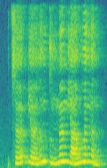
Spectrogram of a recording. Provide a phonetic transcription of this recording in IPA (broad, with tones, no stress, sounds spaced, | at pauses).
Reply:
t͡s œː˨˥ p̚ j œː˨ l ʊ˥ ŋ t̪ ʊ˨ ŋ m œː˥ m j aː˨˥ w l ɐ˥ ŋ ɐ˨˩ n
